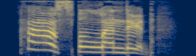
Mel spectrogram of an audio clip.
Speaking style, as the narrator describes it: Herr Schmeliger laughed loudly

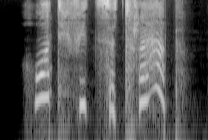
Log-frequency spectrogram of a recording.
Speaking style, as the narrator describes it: Edhara whispered

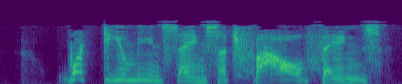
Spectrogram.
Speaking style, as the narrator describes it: she shouted, her voice painful in her own throat

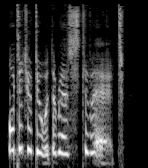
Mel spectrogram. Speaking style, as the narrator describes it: her mother shrieked

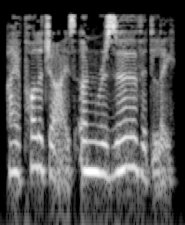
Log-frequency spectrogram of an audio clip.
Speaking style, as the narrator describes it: replied Tweed, through gritted teeth

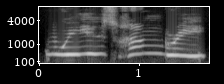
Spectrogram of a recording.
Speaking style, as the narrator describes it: moaned Shim

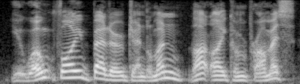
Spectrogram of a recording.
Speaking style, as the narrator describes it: a man in a leather apron and tall boots bellows

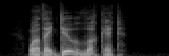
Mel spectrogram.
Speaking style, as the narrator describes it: he added fiercely

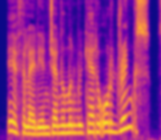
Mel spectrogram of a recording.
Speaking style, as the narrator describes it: said the green blur, hovering impatiently

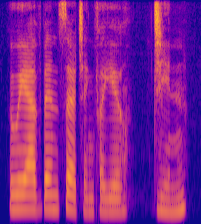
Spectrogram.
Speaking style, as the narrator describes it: Sahara responded in her own smooth tones

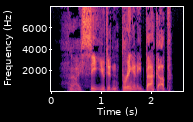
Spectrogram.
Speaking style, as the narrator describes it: growled

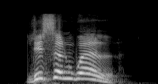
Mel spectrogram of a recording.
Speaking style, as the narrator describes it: shouted Drakasha

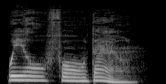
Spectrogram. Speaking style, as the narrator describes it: he said softly

